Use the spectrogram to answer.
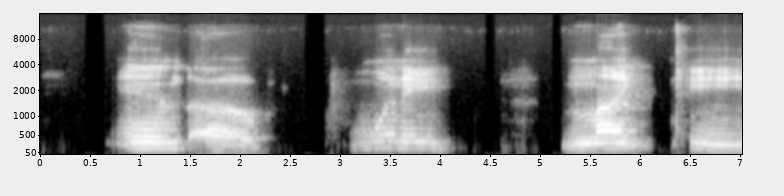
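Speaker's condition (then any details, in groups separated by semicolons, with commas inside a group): Traumatic brain injury; 39 years since injury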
